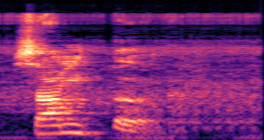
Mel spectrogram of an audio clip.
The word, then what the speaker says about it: sample: in the word sample, it has two syllables, a sample. The stress is placed in the first syllable, sample, and longer word usually have two stress, i.e.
